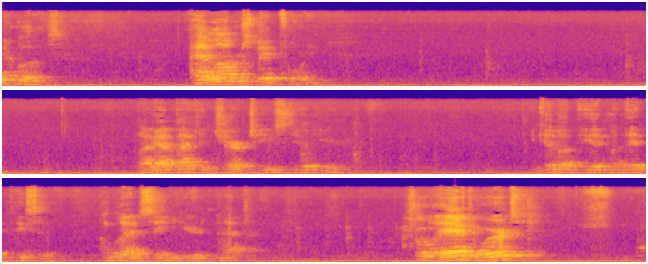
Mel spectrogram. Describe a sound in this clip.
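An elderly man speaks through a microphone in short phrases, with pauses, in an echoing room.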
